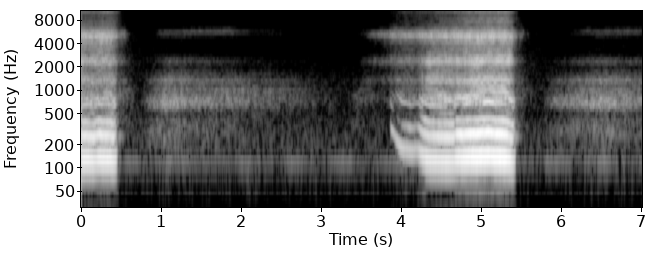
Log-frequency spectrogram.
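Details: Adult woman snoring loudly in sleep early on a Saturday morning: a harsh snore on each in-breath with quieter breathing between; heavy snoring.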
